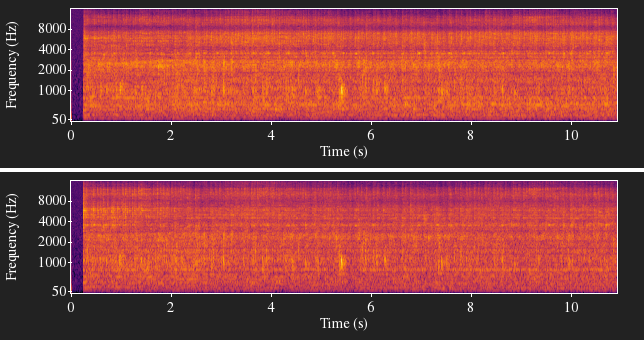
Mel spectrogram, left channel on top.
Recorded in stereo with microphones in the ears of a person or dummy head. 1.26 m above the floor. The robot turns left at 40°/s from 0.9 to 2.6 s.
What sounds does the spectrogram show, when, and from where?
0.2 s boiling: 75° right (ahead or behind), 5 m; by 10.9 s 10° right (ahead or behind), 5 m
